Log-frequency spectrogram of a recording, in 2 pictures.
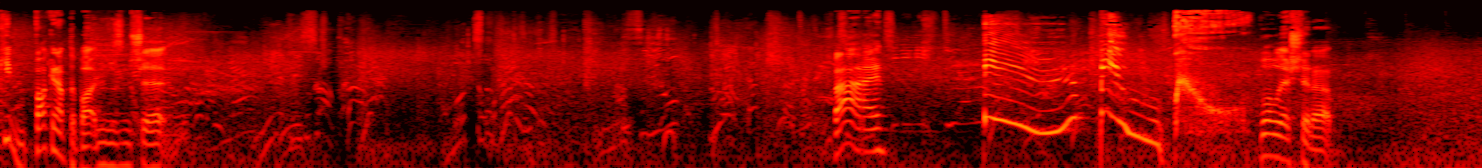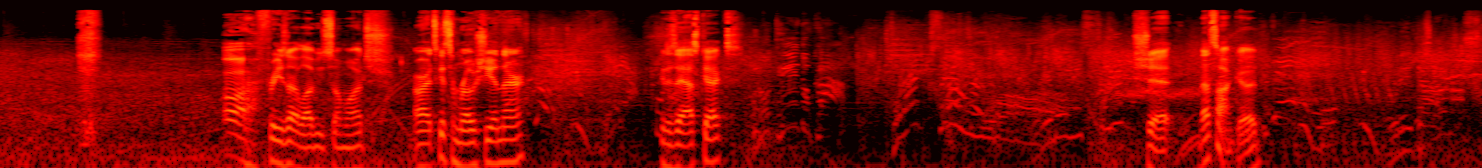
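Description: Game characters shout and grunt during a fight.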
